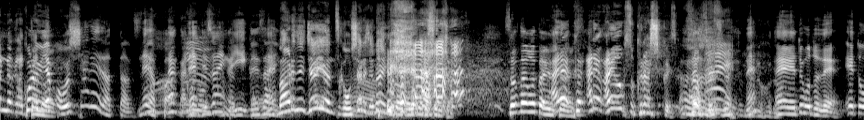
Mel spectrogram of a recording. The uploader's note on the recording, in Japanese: 今回はTBSラジオが総力を結集してお届けする1年に1度のお祭り「ラジフェス」で行われた番組の公開収録の模様をお送りしました。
